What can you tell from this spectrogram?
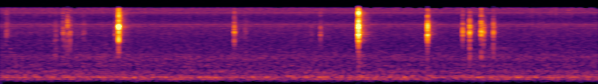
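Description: Faint, scattered clicks and crackles of a clear plastic blister pack being handled in the fingers, two sharper ones about a second and three and a half seconds in and a quick cluster near the end, over a low steady background hum.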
